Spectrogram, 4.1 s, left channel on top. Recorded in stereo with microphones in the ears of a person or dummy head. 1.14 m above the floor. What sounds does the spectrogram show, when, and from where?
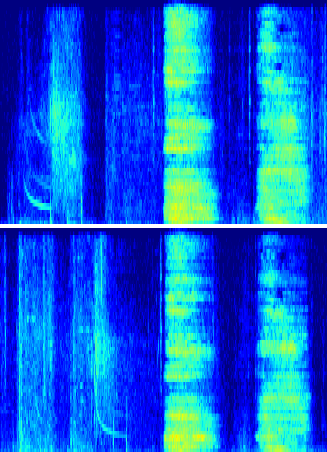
2.0 s a gasp: 70° left (ahead or behind), 6 m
